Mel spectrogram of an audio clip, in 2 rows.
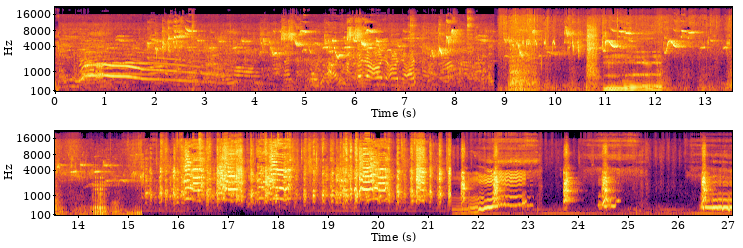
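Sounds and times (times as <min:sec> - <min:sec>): chickens clucking: 0:08.9 - 0:12.2, 0:14.3 - 0:21.7.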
